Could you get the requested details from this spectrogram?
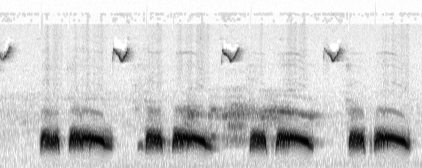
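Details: Spotted dove lure call: steady paired coos, a short note then a longer falling one, repeated about every second and a half, with small high chirps of another bird between phrases.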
